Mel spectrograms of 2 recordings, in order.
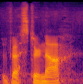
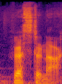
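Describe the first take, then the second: First: The name ends without a k sound. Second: The name ends with a hard k sound. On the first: The speaker calls it right. "you don't pronounce the hard like at the end" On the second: The speaker calls it wrong.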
